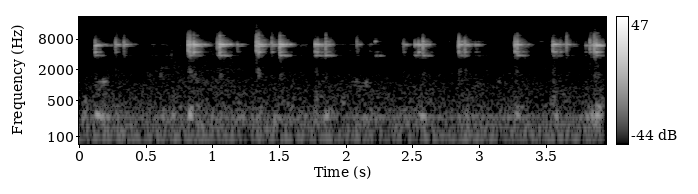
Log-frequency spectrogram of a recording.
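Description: Long nails tap and click on the ribbed neck and lower body of a hollow, empty, upright green ribbed glass vase. A quick, uneven series of quiet, bright glassy clicks follows, each with a high, short ring that dies away almost at once.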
